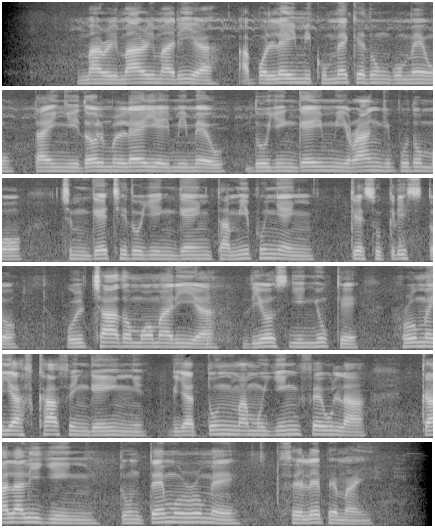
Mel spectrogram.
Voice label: ave maria Mapuche normal

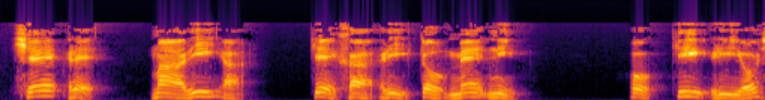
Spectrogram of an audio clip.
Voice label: ave maria griego pausado; ave maria idiomas

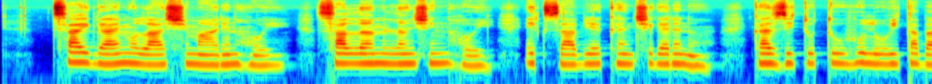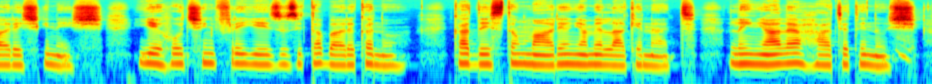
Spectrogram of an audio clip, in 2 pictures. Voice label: ave maria amarico normal; ave maria idiomas

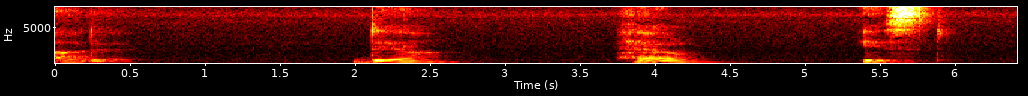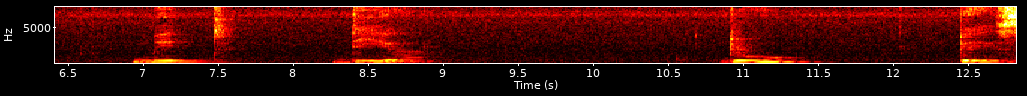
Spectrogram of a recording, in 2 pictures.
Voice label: ave maria aleman pausado; ave maria idiomas

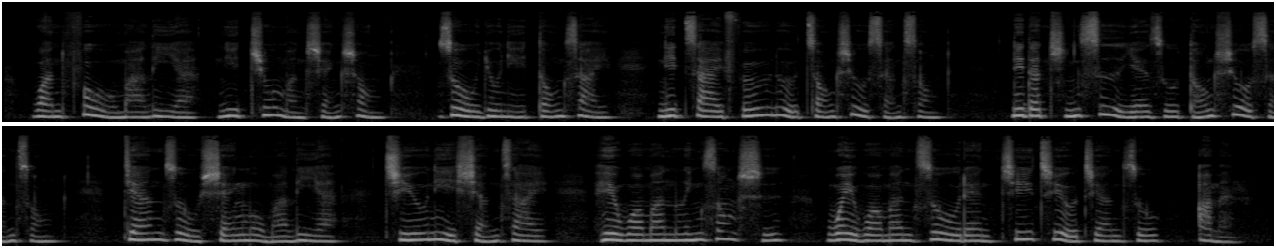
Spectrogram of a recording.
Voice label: ave maria chino mandarim normal

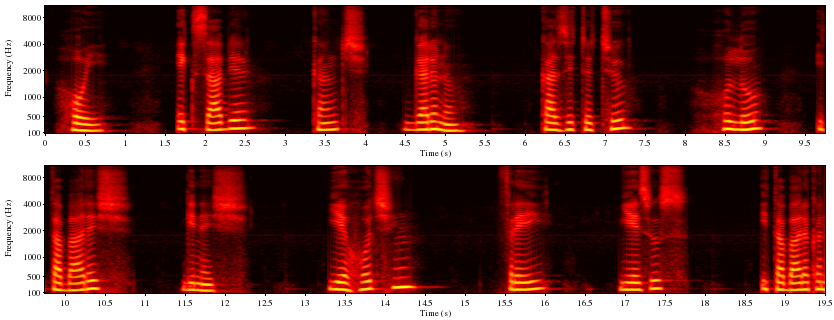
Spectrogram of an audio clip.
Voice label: ave maria amarico pausado; ave maria idiomas

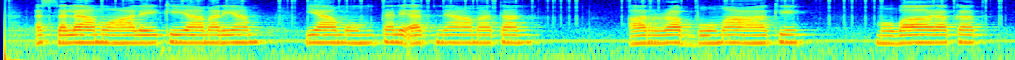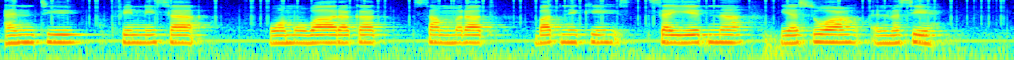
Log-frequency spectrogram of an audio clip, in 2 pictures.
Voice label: ave maria arabe lento

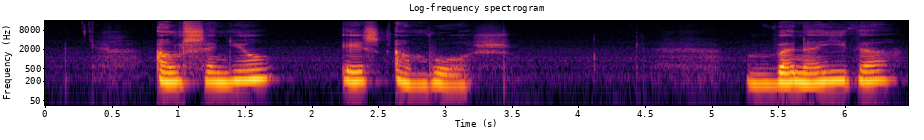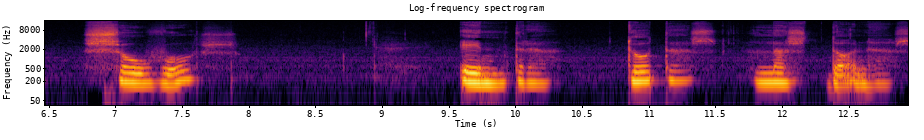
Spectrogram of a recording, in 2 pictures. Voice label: ave maria catalan lento

